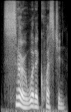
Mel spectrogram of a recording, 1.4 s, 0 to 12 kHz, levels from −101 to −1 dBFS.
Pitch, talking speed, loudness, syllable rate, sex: 160 Hz, 170 wpm, -15 LUFS, 4.0 syllables/s, male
